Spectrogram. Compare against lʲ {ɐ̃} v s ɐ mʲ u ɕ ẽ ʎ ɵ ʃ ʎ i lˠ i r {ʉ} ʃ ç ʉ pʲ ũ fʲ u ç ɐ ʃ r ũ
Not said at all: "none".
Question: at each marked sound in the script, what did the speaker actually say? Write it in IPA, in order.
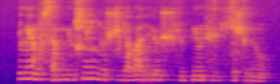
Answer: ɐ̃, ʉ

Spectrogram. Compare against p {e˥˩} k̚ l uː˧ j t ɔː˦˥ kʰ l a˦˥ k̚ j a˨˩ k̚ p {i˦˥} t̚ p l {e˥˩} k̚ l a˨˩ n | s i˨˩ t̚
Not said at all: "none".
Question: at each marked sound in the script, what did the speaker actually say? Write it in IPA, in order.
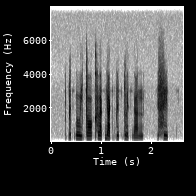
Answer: e˥˩, i˦˥, e˨˩

